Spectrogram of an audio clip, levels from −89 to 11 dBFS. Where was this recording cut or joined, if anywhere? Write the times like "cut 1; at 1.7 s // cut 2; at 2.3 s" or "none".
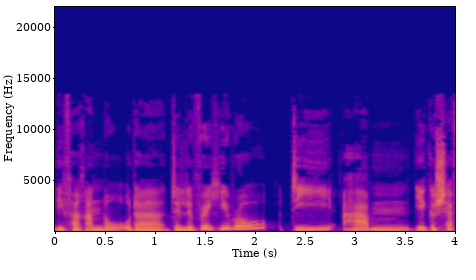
none

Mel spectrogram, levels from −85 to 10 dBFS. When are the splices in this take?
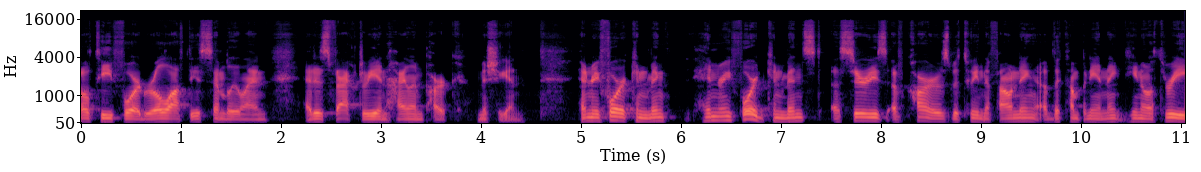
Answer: none

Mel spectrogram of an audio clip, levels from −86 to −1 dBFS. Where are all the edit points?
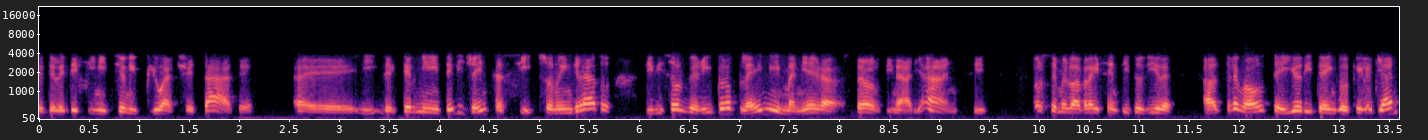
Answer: cut 1; at 3.4 s // cut 2; at 5.0 s

